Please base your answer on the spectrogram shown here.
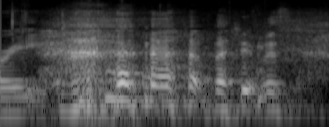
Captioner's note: laughter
